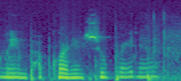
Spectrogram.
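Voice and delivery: very soft-spoken. Historian asked if they have anything to say, answering really quiet. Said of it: "That's really quiet".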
